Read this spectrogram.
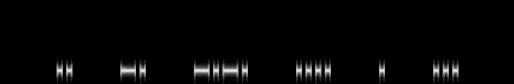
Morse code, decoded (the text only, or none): INCHES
